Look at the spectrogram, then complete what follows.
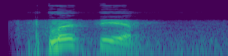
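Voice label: "mesir", Indonesian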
